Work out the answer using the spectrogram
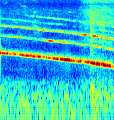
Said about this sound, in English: We got an ambulance.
